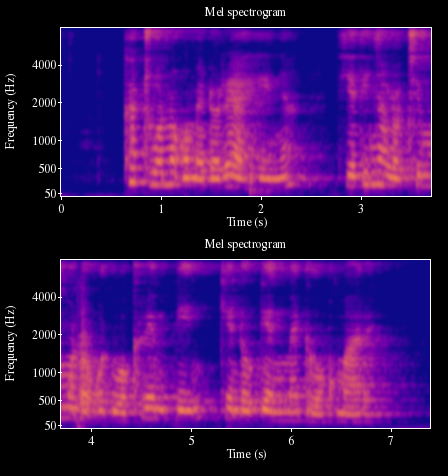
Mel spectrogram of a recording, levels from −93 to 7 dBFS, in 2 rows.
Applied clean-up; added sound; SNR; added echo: neural separator model SepFormer DNS4.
